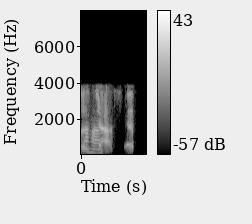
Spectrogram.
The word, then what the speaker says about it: Yasser: Well, yeah, I mean, the name is Arabic, and I guess the Spanish way to pronounce it will be Yasser, as in, Yasser. – Like, the J instead of the Y is pronounced. So Yasser, like, yes, sir, you know.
